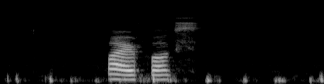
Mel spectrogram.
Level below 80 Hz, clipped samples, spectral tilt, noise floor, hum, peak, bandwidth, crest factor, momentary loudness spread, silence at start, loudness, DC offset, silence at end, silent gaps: -68 dBFS; under 0.1%; -6 dB/octave; -51 dBFS; none; -4 dBFS; 9.6 kHz; 20 dB; 25 LU; 0.15 s; -19 LUFS; under 0.1%; 0 s; none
